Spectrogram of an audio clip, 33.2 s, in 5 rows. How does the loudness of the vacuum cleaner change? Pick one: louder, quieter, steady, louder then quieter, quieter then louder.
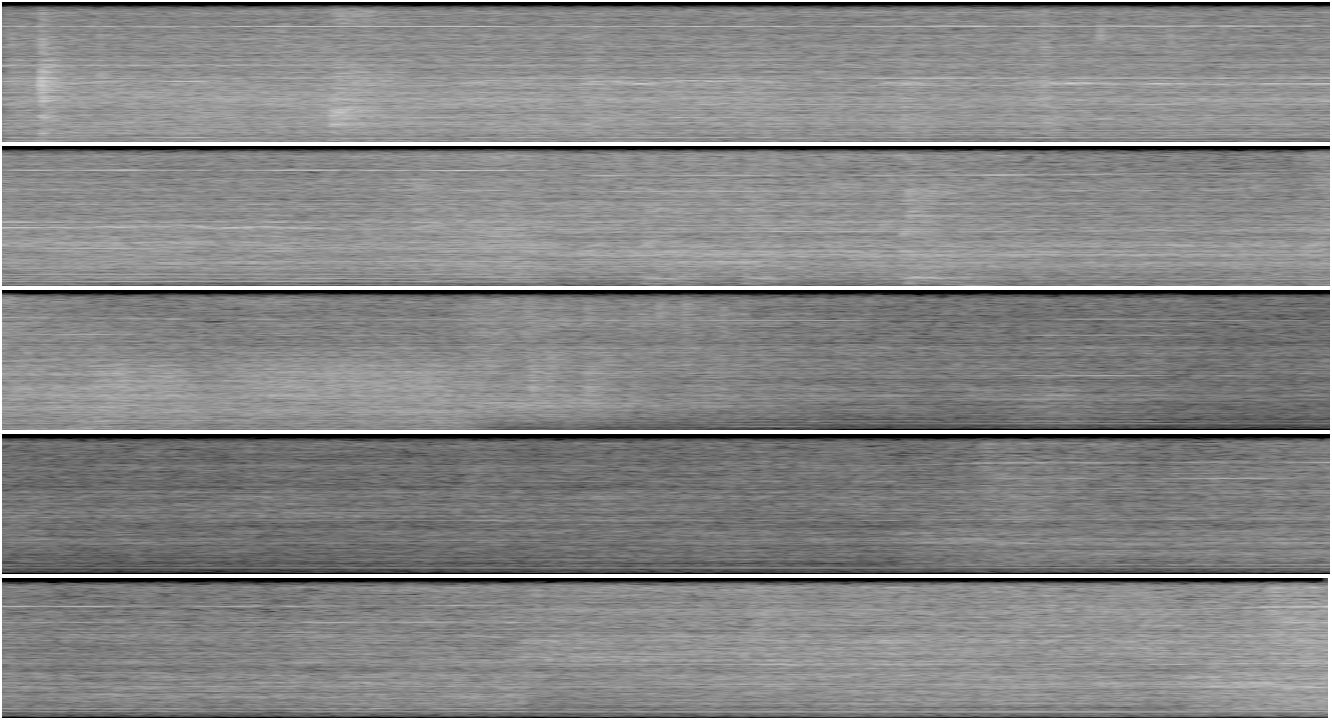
quieter then louder.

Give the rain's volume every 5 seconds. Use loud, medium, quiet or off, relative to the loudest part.
loud, medium, loud, loud, off, off, off.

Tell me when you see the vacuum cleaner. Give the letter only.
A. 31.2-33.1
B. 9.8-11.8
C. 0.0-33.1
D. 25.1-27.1
C.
